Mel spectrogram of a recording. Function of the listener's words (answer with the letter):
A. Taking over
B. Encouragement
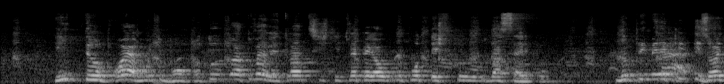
B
